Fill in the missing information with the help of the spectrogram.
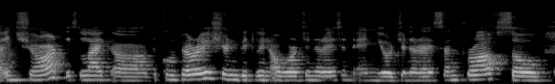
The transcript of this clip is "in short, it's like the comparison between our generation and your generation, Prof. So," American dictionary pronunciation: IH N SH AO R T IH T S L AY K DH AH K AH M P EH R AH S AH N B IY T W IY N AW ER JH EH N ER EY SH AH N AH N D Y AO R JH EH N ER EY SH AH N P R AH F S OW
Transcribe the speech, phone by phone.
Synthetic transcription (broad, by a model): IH N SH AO R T IH T S L AY K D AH K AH M P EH R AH SH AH N B IY T W IY N AW ER JH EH N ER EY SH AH N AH N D Y AO R JH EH N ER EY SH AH N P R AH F S OW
